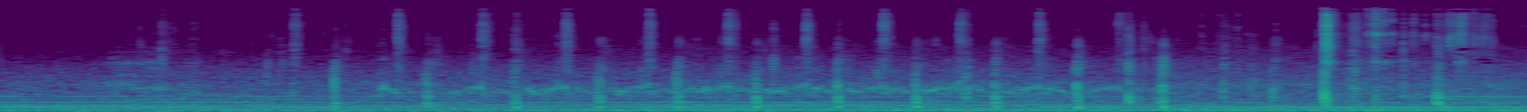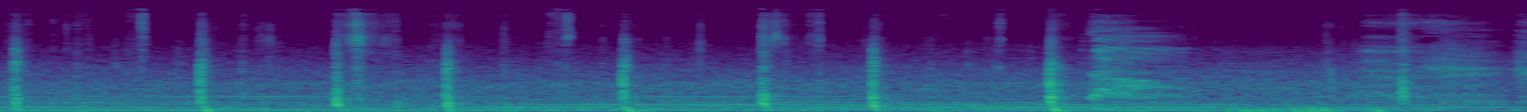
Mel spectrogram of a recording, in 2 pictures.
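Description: Jump rope slapping the concrete in a quick, even rhythm, about two to three slaps a second. After about six seconds the slaps come sparser, louder and uneven. A steady low hum runs underneath.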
